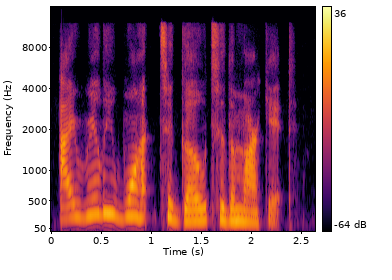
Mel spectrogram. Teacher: Here want, go and market are stressed. Words like I, to, and the are soft. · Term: stress words and weak words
